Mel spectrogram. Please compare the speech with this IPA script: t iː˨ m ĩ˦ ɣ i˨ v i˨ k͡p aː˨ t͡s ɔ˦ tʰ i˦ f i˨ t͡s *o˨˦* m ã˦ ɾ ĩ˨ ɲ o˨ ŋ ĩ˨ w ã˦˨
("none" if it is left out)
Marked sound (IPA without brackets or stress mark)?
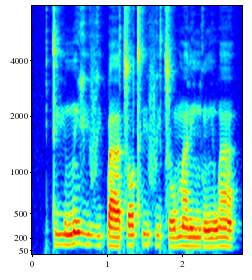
o˨˦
